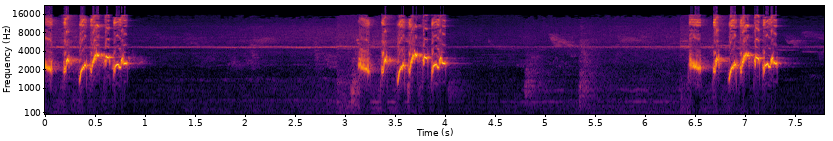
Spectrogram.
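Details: Red-whiskered bulbul giving its morning training song in the double-voiced 'xoắn tít' twisting style, used as a lure sound to train birds. Three bursts of fast, bright, warbled notes about three seconds apart, with a thin steady high tone underneath.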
